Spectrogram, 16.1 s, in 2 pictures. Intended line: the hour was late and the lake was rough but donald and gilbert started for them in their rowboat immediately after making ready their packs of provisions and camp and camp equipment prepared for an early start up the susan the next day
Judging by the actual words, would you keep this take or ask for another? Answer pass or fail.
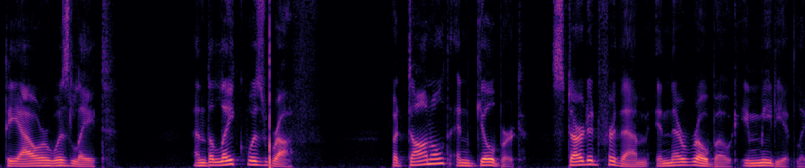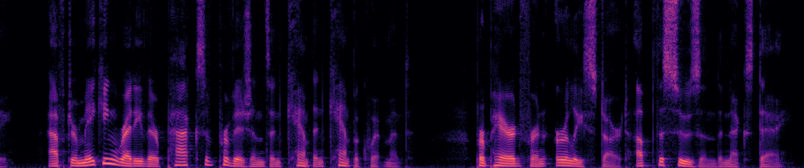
pass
